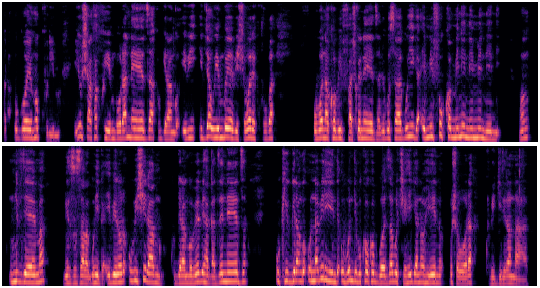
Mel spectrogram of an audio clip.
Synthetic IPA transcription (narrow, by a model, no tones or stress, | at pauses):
auɡoːjeŋ̥hokʰuɾima | ijuʃaːkakwiːmbuɾane̞ːzakuɡiɾaŋɡo̞ʔiβiːvjowiːmbujeβiʃo̞βo̞ɾe̞kʰuβa | uβonako̞βifaʃwe̞ne̞ːzaβiɡusaβaɡuhiɡaʔimifuko̞mininiminini | ŋ̥o | ŋ̥ivje̞ːma | βizus̬aβaɡuhiɡaiβiɾoɾoʔuβiʃiɾamŋokuɡiɾaŋɡoβjoβihaɡaze̞ne̞ːza | ukiɡiɾaŋɡo̞ʔunaβiɾiːndeuβuːndiβuko̞kob̚ɡozaβut͡ʃehiɡanoɦiːnoβuʃo̞βo̞ɾa | kuβiɡiɾiɾanaːβo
